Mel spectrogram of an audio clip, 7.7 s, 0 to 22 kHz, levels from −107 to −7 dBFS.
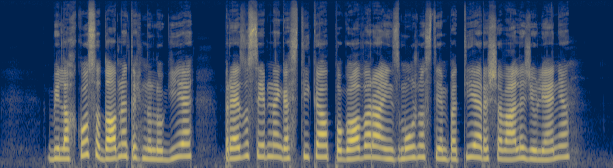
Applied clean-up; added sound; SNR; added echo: none; none; none; none.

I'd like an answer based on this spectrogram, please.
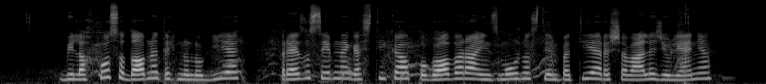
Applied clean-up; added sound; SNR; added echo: none; Zipper (clothing); 20 dB; none.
